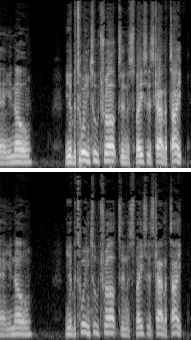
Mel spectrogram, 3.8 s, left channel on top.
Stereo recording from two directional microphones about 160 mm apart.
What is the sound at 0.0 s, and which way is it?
Speech, 15° left (ahead or behind).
